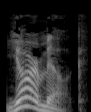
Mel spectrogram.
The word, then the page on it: yarmelke: British English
